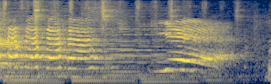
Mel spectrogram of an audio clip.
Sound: laughing

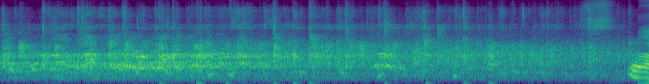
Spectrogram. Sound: applause; laughter

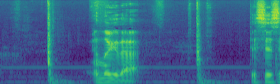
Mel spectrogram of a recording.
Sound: steering wheel banging

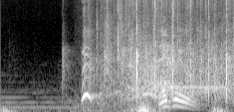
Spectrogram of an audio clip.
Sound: cheering

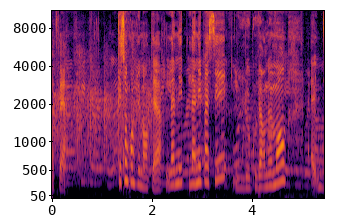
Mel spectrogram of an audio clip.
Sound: applause

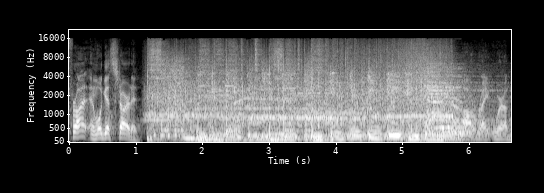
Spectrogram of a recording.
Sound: cheers and applause

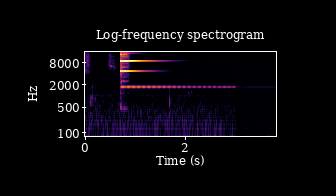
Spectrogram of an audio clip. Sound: bell chimes

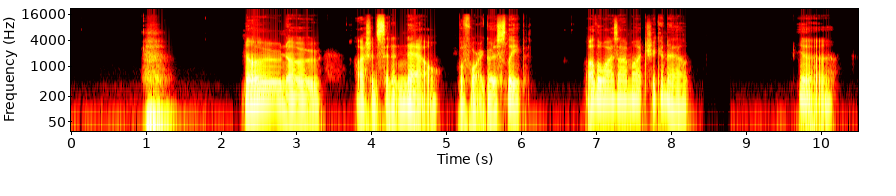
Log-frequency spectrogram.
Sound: sigh

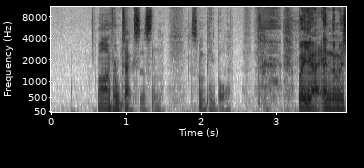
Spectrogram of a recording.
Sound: laughs

